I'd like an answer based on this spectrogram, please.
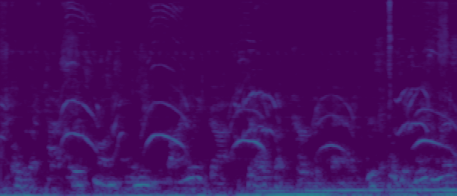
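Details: Restless two-week-old kittens that won't stay in their box meow again and again, each cry a rising-then-falling arch, coming in quick succession over a constant low droning hum.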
